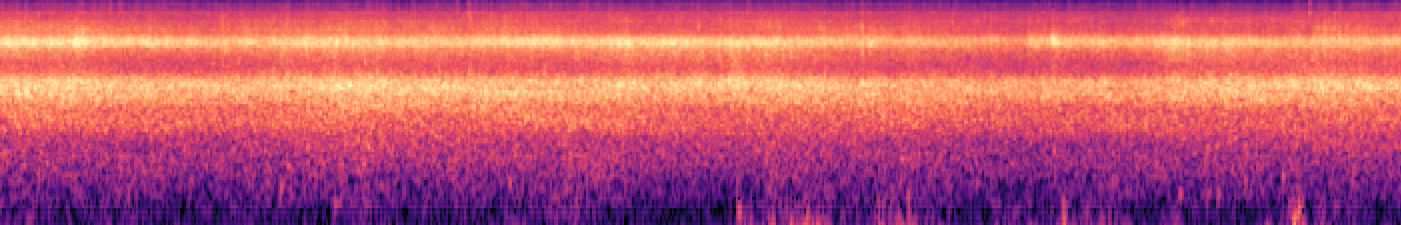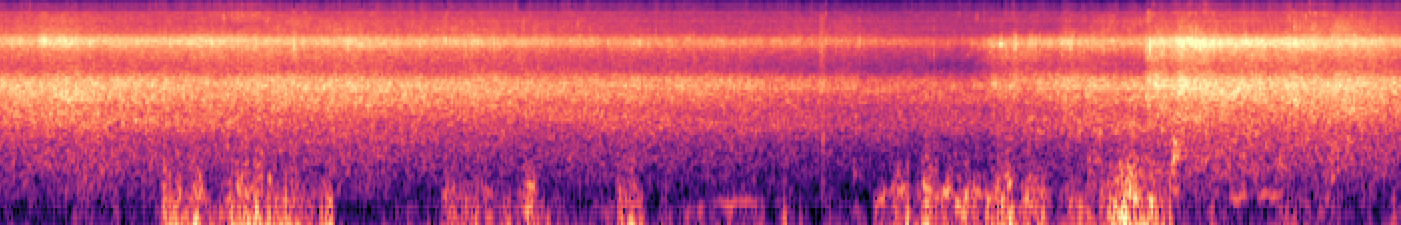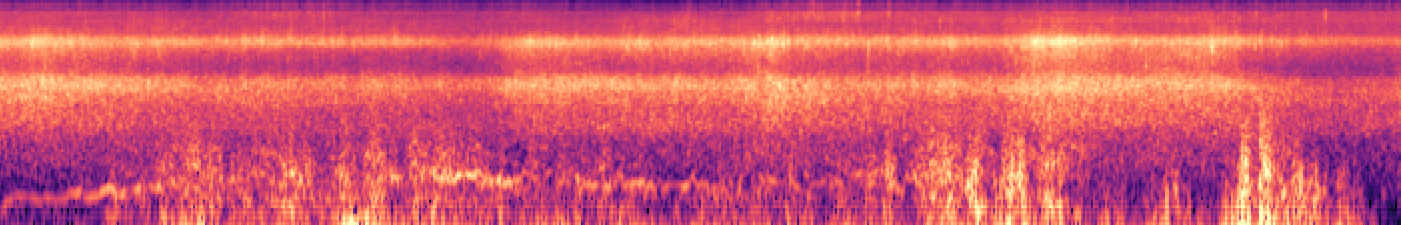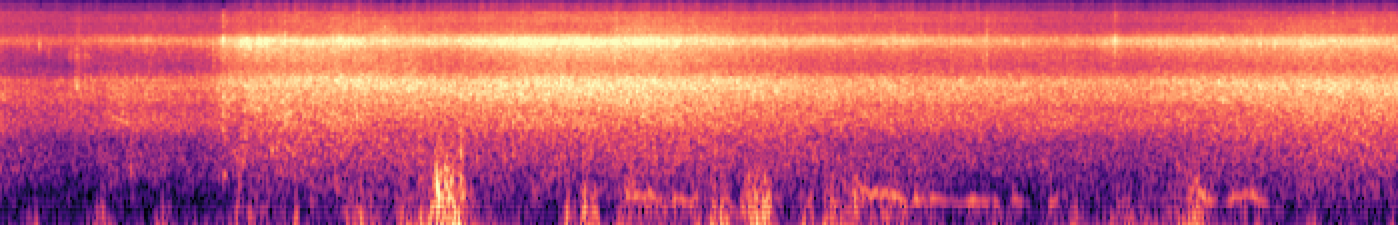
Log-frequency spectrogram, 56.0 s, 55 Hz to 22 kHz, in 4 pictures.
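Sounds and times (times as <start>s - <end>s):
sea waves washing onto beach: 0.0s - 56.0s
wind buffeting microphone: 15.6s - 17.6s, 18.3s - 41.9s, 44.7s - 55.9s.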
